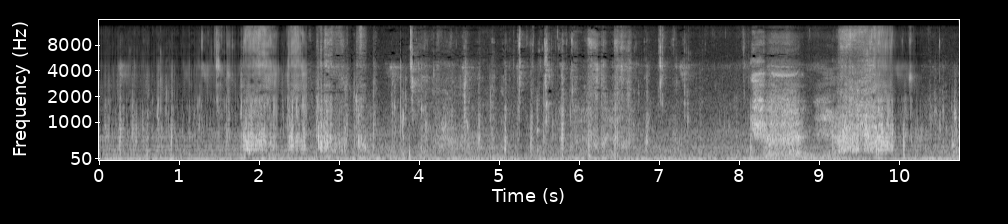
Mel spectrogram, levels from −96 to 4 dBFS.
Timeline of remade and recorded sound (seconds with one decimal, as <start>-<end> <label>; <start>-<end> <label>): 0.0-2.6 remade; 2.6-9.7 recorded; 9.7-10.3 remade; 10.3-10.8 recorded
